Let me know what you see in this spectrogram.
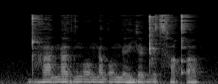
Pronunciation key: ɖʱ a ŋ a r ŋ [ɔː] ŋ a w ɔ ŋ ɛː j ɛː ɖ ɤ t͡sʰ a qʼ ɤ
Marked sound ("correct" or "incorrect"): correct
